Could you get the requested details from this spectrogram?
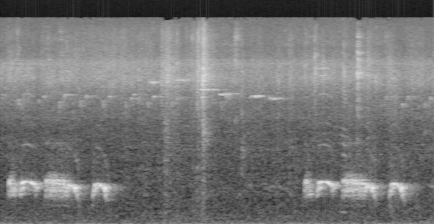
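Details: Spotted dove from a home flock at a bird garden in Ba Vì, Hanoi, Vietnam. Two low, mellow three-part coo phrases, a short note, a long rolling note and a clipped ending, separated by about three seconds of near quiet.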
